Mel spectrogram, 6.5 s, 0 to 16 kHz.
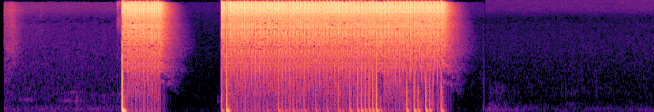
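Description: High-voltage arc from a homemade taser (3.7 V battery, step-up transformer and voltage multiplier) sparking across the gap between its two output wire ends: a harsh crackling hiss in two bursts, a short one of about half a second and then a longer one of about two seconds, each starting and stopping abruptly.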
